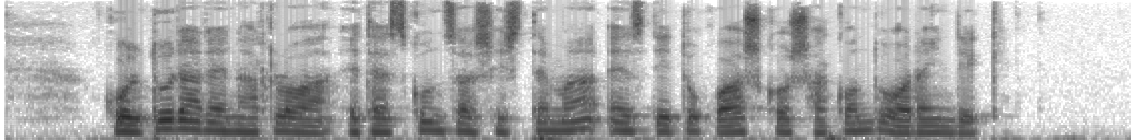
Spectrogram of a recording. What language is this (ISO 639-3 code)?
eus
